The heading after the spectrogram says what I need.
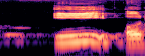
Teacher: जो आपकी जीवा है कहां टच हो रही है आपका तालव्य की तरफ टच हो रही है · जो हवा निकल रही है वो कहाँ से निकल रही है, तालव्य की तरफ से निकल रही है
